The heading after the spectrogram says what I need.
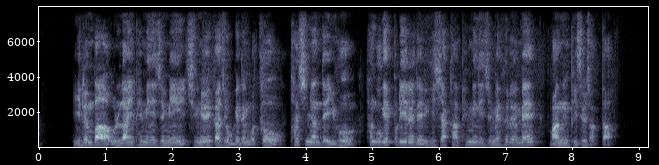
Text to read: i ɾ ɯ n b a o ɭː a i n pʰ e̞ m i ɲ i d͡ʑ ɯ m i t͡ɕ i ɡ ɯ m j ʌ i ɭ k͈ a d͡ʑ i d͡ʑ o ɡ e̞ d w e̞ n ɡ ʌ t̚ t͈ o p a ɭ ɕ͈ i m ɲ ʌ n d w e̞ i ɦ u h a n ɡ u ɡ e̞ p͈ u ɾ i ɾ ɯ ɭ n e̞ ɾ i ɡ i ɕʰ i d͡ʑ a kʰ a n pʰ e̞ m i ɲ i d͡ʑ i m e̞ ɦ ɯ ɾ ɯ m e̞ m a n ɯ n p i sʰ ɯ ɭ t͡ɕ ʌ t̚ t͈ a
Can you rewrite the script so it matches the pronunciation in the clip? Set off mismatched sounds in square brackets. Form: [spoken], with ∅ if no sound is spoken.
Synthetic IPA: i ɾ ɯ [m] b a o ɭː a i n pʰ e̞ m i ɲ i d͡ʑ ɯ m i t͡ɕ i ɡ ɯ m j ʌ i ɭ k͈ a d͡ʑ i [∅] o ɡ e̞ d w e̞ n ɡ ʌ t̚ t͈ o [pʰ] a ɭ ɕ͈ i m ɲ ʌ n d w e̞ i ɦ u h a n ɡ u ɡ e̞ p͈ u ɾ i ɾ ɯ ɭ n e̞ ɾ i ɡ i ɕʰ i d͡ʑ a kʰ a n pʰ e̞ m i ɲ i d͡ʑ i m e̞ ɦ ɯ ɾ ɯ m e̞ m a n ɯ n p i sʰ ɯ ɭ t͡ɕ ʌ t̚ t͈ a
